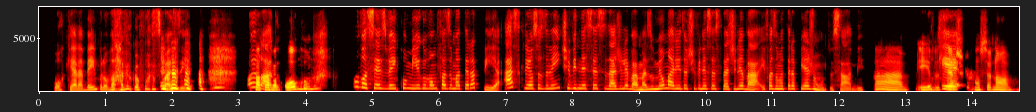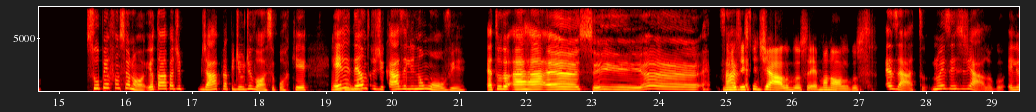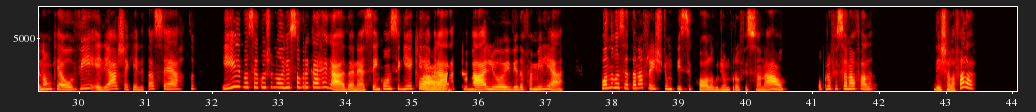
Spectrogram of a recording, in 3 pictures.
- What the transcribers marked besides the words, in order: laughing while speaking: "que eu fosse fazer"; laugh; put-on voice: "é, sim, é"
- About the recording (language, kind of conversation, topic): Portuguese, podcast, Como equilibrar trabalho e vida familiar sem culpa?
- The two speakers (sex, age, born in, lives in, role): female, 35-39, Brazil, Italy, host; female, 40-44, Brazil, Italy, guest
